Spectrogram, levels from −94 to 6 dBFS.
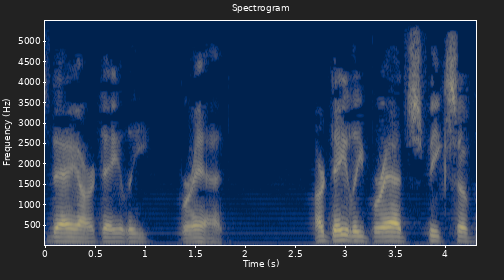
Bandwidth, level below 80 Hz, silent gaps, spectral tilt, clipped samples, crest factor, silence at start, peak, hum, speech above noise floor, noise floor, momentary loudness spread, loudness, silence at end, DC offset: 5.4 kHz; -68 dBFS; none; -3 dB/octave; under 0.1%; 18 dB; 0.05 s; -14 dBFS; 60 Hz at -70 dBFS; 45 dB; -76 dBFS; 15 LU; -32 LUFS; 0.05 s; under 0.1%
